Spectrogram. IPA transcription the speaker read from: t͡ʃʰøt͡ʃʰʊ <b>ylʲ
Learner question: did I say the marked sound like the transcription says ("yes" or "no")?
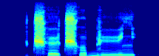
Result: yes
